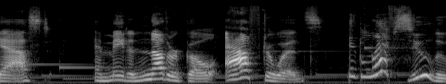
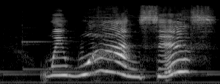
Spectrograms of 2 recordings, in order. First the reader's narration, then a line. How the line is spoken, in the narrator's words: he said happily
